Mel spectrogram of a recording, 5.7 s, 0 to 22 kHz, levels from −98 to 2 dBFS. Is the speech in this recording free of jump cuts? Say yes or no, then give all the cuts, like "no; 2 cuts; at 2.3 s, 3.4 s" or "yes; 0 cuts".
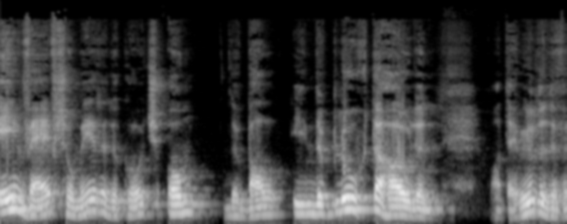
yes; 0 cuts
